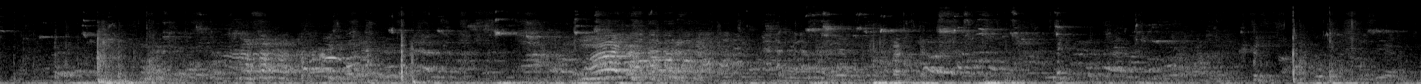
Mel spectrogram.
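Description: The sound echoes as in a large hall.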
